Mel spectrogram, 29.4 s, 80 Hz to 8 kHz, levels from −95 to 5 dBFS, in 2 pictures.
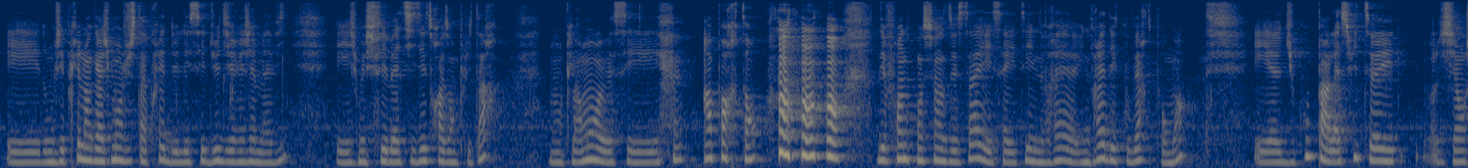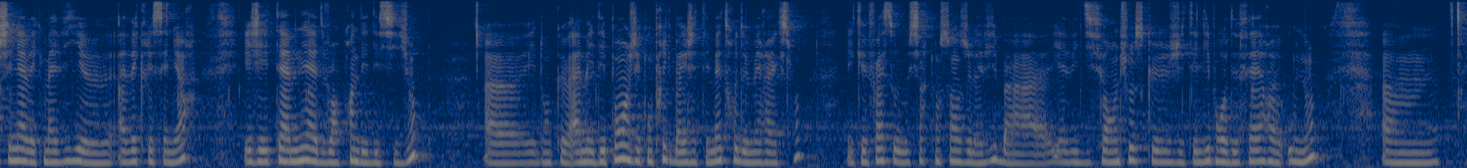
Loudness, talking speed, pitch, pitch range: -46 LUFS, 200 wpm, 195 Hz, 185-215 Hz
